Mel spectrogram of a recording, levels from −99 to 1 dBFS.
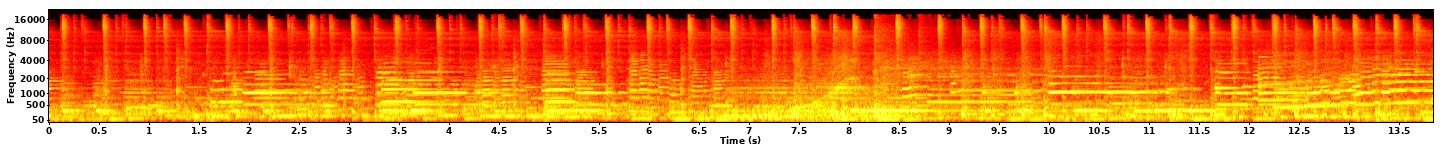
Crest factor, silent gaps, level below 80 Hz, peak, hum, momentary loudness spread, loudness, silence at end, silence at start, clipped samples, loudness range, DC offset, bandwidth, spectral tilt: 16 dB; none; -36 dBFS; -2 dBFS; none; 7 LU; -18 LUFS; 0 s; 0 s; under 0.1%; 2 LU; under 0.1%; 19.5 kHz; -5 dB/octave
